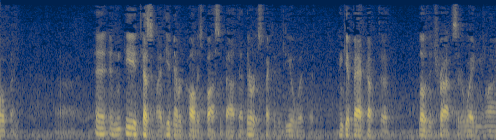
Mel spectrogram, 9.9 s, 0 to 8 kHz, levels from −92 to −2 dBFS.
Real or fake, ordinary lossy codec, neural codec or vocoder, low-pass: real; MP3, 32 kbps; none; 7.2 kHz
